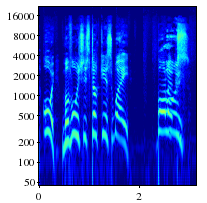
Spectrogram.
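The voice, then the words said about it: Bad put-on British accent. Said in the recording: “your little British impression there ... your British accent ... the guy doing the bad British accent”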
